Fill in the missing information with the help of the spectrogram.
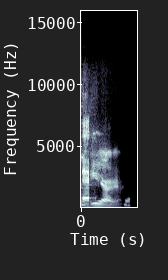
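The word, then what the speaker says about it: heir: এ হেয়ার না, অ্যান এয়ার, এক ও। উত্তরাধিকারী রেখে গেছে, কারণ এখানে এইচ এর উচ্চারণটা হচ্ছে না।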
